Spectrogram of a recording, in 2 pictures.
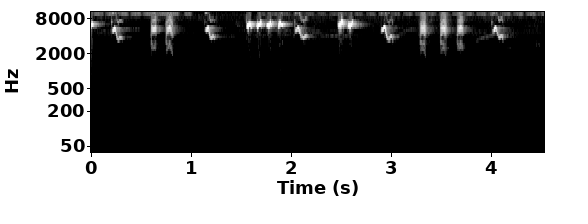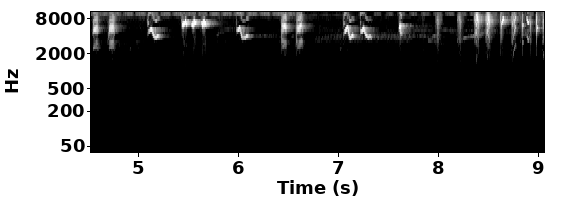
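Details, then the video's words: Hummingbird giving thin, very high chips and short squeaky slurs in quick clusters, with sharp ticks spaced about every half second and a dense twittering burst at the end. "Kicauan Burung Kolibri"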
